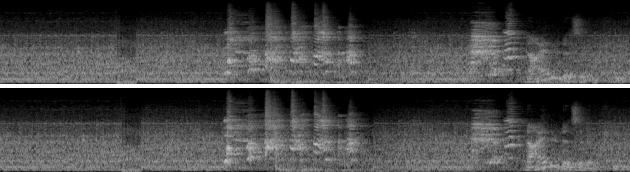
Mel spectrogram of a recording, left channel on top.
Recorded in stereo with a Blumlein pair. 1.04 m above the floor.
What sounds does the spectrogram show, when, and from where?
2.2 s laughter: 35° right, 1.5 m; by 5.1 s 40° left, 1.7 m
5.2 s a man speaking: 35° right, 1.1 m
